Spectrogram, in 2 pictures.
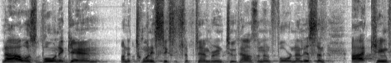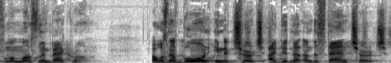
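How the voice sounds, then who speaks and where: Guy preaching a sermon, farsi first language, grew up in sweden, fairly high voice, earnest. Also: moderate pace, a little mellow. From born in Iran, raised in Sweden. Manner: earnest, flowing preaching with scripture reading. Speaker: guest preacher.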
